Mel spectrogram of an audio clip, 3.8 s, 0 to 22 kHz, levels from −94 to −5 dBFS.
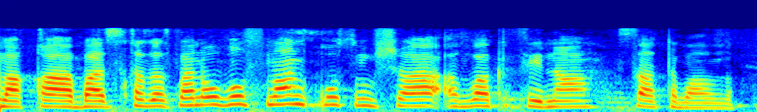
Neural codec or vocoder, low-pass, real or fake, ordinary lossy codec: codec, 16 kHz, 2 kbps, FreqCodec, larger model; none; fake; none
